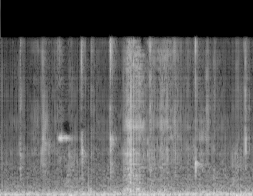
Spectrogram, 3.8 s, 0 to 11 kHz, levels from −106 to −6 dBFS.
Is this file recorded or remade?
remade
